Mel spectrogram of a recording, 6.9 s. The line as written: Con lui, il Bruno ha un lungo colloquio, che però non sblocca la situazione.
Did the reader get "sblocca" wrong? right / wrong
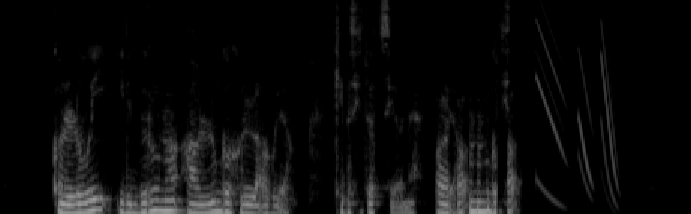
wrong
